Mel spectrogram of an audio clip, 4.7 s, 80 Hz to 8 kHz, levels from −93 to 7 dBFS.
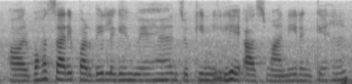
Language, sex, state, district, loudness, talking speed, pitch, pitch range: Hindi, female, Uttar Pradesh, Lucknow, -18 LUFS, 180 wpm, 220 Hz, 205-230 Hz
